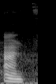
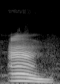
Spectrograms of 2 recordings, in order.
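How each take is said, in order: First: The vowel is a short A sound. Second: The vowel is a long A sound. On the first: The speaker calls it wrong. "not ant" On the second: The speaker calls it right. "long A"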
